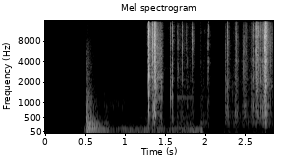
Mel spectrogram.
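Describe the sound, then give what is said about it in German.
A muffled mechanical shutter clack of a film camera, then its rapid-advance lever ratcheting through a fast string of crisp, bright clicks that end in a sharper final snap. No one speaks. “Das mechanische Klicken war wie Musik in Johns Ohren. Erneut zog er den Schnellspannhebel und schaute durch den Sucher.”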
